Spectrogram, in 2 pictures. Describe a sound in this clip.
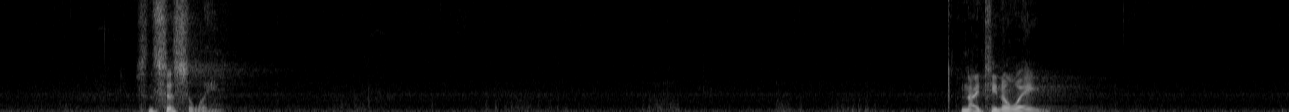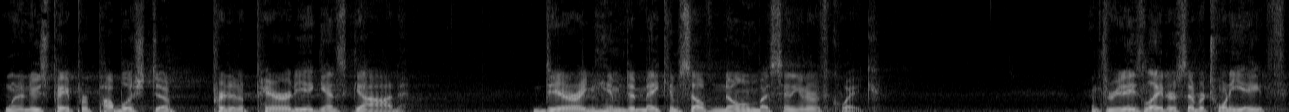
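A man speaks calmly and with pauses through a microphone.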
